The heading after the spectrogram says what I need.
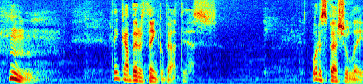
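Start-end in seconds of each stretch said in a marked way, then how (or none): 0.1-3.3 soft, quiet, reflective, thoughtful murmur. Retelling a woman's reply instead of an excited outburst, quiet. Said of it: "She's very quiet and just said".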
